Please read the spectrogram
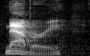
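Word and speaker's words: Naberrie: Nabre, however you pronounce it. – Naberi. – I heard a lot of different pronunciations, and the most common one I heard was Naberi. So yep. I'm going to go with that.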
